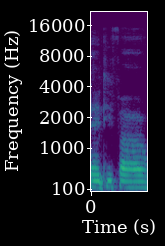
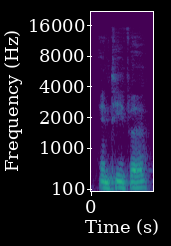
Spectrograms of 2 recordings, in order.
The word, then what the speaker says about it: Antifa: Um, I pronounce it Antifa, which is the European way. Um, Antifa is fine, too. They're both right.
